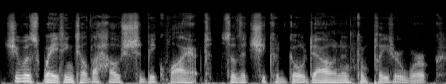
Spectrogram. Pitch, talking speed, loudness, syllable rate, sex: 105 Hz, 255 wpm, -17 LUFS, 5.6 syllables/s, male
